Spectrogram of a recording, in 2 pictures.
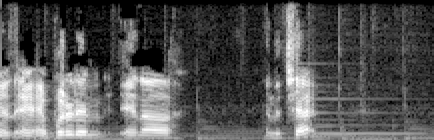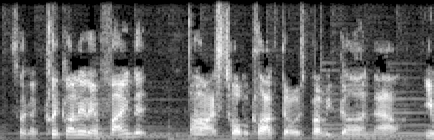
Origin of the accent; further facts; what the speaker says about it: Brooklyn, New York, United States; accent: Brooklyn; I'm born and raised in Brooklyn, and I feel like I lost a lot of it. But, however, when I get around my family, it comes right out.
